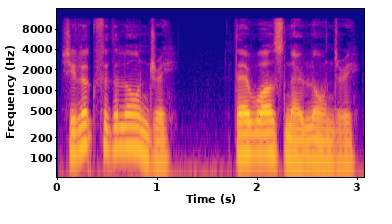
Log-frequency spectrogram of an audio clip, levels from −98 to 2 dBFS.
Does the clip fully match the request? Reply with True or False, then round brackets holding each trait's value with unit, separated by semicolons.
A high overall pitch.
False (110 Hz)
